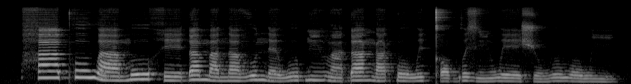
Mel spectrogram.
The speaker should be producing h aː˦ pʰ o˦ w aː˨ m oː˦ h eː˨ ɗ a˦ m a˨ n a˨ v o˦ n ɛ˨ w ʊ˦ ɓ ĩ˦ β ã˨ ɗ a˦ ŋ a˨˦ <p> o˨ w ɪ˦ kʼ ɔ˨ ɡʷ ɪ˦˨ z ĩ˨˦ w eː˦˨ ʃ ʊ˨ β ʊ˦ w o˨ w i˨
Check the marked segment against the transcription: incorrect: k͡p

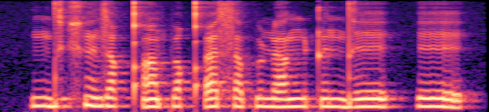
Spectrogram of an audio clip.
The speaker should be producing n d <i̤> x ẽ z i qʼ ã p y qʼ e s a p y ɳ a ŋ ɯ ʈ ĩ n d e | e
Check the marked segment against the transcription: correct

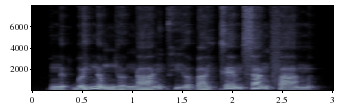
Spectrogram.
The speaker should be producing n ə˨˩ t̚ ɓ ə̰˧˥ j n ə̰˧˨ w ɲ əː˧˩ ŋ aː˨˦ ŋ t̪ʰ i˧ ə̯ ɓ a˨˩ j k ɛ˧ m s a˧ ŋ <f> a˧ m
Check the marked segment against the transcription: correct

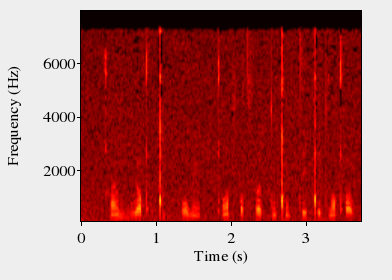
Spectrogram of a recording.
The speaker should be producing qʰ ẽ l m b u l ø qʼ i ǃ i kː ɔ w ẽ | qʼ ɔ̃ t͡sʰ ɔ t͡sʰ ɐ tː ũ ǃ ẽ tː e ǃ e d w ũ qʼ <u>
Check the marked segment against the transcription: correct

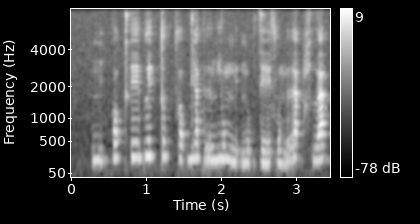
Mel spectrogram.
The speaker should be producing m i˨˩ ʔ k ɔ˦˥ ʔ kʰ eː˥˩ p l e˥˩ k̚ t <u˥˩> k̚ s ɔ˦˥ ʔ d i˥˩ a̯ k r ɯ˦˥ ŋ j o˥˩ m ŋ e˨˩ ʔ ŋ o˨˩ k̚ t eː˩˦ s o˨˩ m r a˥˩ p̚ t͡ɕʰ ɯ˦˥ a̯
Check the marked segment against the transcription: incorrect: o˥˩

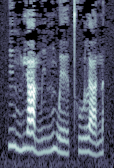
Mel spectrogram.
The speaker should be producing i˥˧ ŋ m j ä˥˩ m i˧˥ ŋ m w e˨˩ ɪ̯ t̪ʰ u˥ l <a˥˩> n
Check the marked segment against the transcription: incorrect: a˧˥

